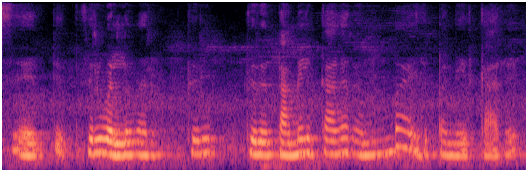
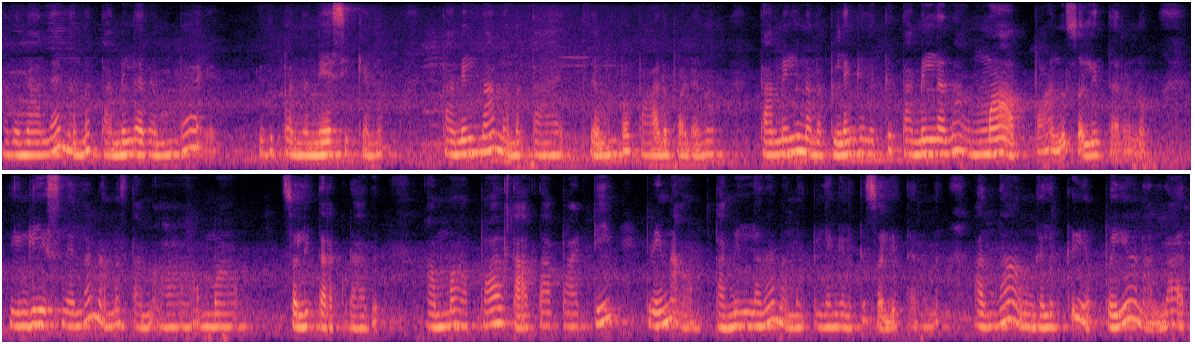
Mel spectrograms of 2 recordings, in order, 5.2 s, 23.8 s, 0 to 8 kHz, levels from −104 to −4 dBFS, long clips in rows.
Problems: constant background noise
